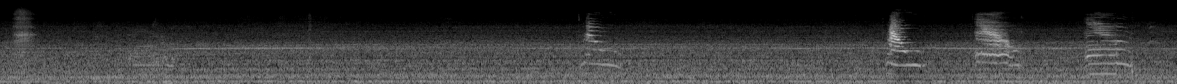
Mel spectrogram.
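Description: An American Shorthair cat gives a few short, high-pitched meows over a steady background hum.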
